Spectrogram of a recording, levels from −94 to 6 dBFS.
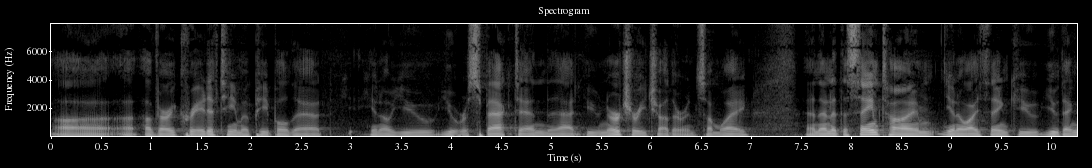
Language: English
